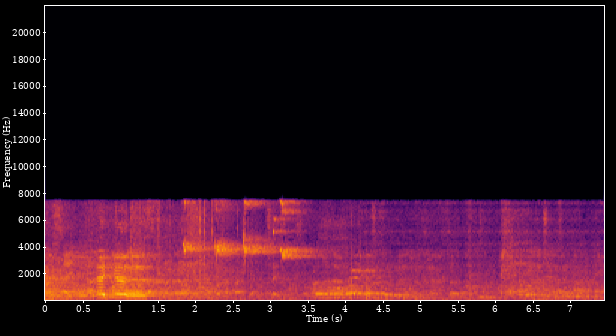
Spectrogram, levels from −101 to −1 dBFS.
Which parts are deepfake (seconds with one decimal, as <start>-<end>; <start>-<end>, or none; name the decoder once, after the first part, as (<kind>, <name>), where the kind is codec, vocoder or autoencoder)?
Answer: 4.2-7.5 (codec, SNAC)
